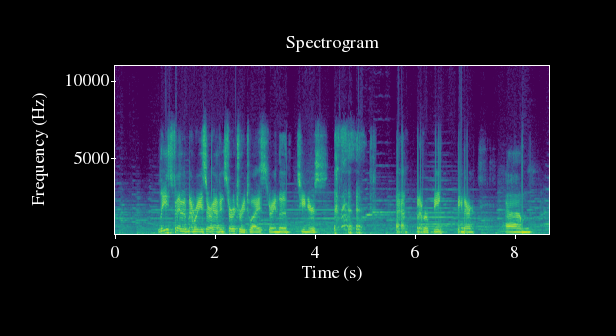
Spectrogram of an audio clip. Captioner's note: nervous laugh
